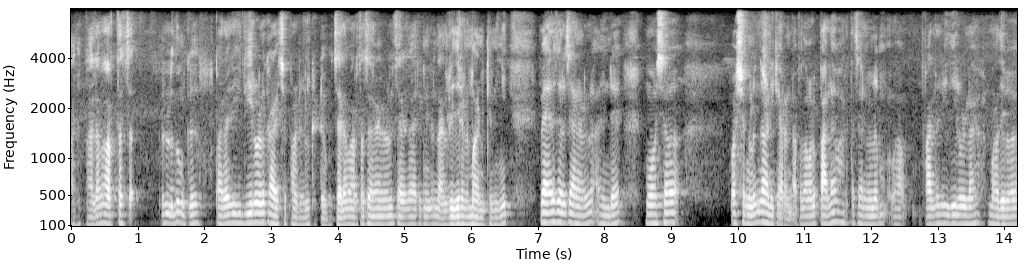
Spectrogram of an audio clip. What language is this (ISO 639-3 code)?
mal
